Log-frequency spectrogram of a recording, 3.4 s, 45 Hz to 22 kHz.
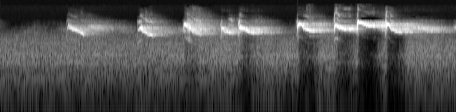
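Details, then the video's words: White-eye kept for training, recorded 18 May 2020: sharp high whistled notes dropping in pitch, then a tighter run of rising-falling chirps toward the end, over a steady background hiss. "Puteh Naughty Hercules need more training after Covid 19"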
